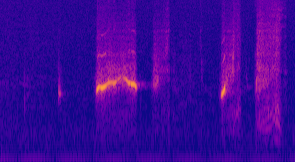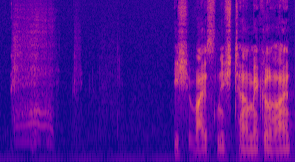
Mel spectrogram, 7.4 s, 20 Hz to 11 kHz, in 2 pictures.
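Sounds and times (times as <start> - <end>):
person whistling a breathy tune: 1.2 - 2.2, 2.8 - 3.0
speech: 5.9 - 7.3.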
